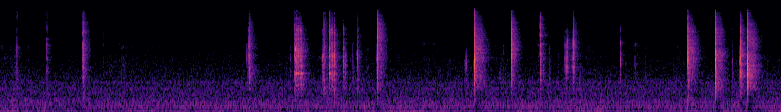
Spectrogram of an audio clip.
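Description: Sharp, irregular clicks and taps of small plastic model parts on a Kato N-scale island platform being handled and pressed into place, with bunches of quick clicks around the middle and near the end.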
